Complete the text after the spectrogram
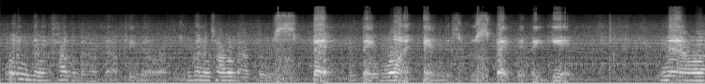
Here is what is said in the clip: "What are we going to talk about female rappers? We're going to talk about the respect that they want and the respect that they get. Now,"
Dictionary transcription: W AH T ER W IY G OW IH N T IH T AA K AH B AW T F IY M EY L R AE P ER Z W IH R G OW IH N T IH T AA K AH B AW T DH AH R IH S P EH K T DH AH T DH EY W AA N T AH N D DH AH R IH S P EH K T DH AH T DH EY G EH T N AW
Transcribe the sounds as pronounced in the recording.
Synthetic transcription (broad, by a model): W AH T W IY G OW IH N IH T AA K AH B AW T F IY M EY L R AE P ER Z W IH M G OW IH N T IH T AA K AH B AW T DH AH R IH S P EH K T DH AH T DH EY W AA N T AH N DH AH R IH S P EH K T DH AH T DH EY G EH T N AW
